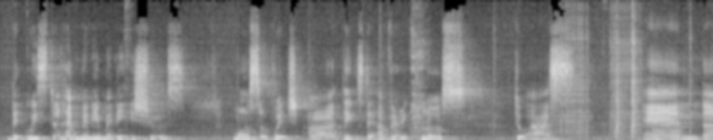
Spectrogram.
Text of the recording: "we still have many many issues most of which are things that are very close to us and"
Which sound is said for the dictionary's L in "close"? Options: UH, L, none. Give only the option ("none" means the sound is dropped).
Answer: L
